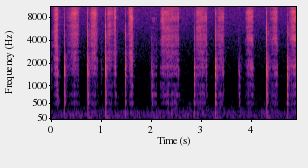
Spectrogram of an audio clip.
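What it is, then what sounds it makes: Chalk writing on a chalkboard. White chalk is drawn across a flat black chalkboard, thickening the letters of the word "New" with repeated strokes. Soft, bright rasping scrapes alternate with sharp, ringing chalk ticks as each stroke starts, all at a quiet level.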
